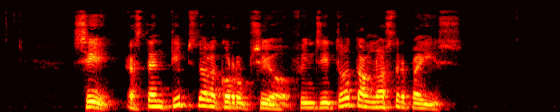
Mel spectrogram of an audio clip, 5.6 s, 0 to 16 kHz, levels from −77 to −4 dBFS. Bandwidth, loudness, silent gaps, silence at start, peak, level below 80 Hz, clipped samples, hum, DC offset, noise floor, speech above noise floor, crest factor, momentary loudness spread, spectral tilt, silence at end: 11.5 kHz; -24 LUFS; none; 0.75 s; -8 dBFS; -66 dBFS; under 0.1%; none; under 0.1%; -75 dBFS; 52 dB; 18 dB; 7 LU; -5.5 dB/octave; 1.05 s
